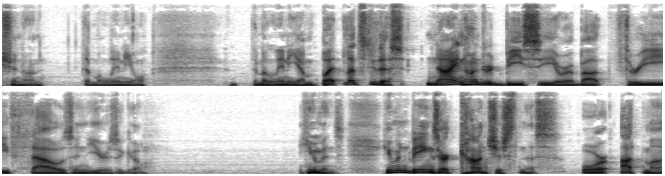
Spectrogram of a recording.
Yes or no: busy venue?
no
